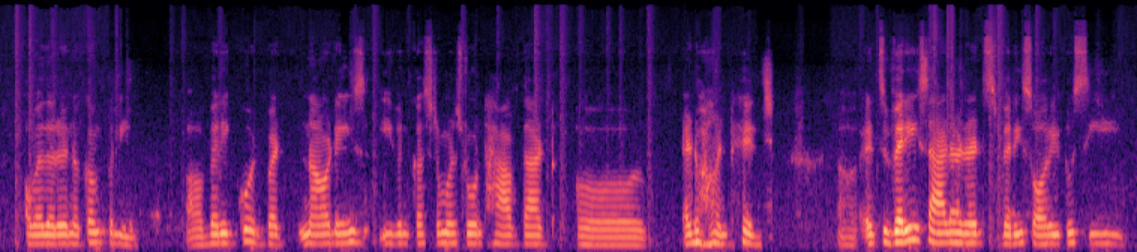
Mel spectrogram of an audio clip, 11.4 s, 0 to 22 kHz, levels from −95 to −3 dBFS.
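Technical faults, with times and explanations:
throughout: overdone noise removal. The background drops and breaks up into twinkling specks where quiet frequency bands are cut along with the noise.
1.24–1.37 s, 3.47–3.54 s, 7.59–7.97 s: speech suppressed in double talk. The voice dips by roughly 5 dB in the first two and about 10 dB in the last, likely because the echo canceller turned everything down while both sides spoke.
1.43–1.79 s, 3.62–3.67 s, 7.69–7.75 s: other side's voice leaking through. A faint second voice comes through in scraps, about 20 to 35 dB below the talker, likely loudspeaker echo the canceller missed.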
